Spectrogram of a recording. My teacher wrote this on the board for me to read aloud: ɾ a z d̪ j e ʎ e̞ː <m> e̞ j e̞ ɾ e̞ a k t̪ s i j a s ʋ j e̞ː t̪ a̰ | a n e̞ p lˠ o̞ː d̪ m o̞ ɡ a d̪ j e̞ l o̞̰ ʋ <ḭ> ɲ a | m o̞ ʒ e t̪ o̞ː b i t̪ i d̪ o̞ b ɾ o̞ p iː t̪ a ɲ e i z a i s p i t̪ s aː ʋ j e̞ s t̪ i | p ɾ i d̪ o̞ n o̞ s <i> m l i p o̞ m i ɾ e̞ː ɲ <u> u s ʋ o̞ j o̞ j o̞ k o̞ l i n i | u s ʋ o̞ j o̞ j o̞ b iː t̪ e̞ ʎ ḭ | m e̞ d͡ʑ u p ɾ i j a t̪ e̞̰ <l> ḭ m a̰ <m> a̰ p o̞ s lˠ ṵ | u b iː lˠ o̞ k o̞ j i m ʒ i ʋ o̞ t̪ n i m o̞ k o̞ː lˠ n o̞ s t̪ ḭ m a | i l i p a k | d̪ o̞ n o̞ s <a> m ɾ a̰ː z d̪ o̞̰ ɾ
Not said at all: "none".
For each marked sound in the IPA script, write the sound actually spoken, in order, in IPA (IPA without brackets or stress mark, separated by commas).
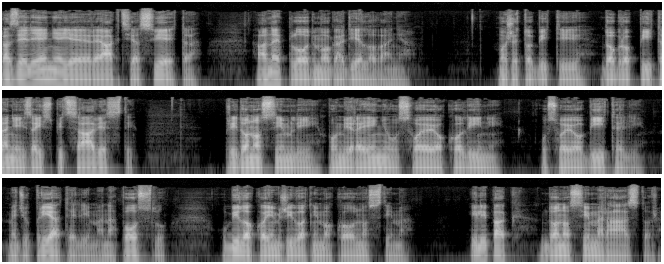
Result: ɲ, a̰, i, u, ʎ, n, i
